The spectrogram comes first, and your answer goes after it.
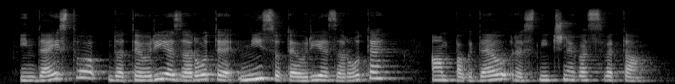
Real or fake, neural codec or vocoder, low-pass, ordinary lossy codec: real; none; 14.4 kHz; none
